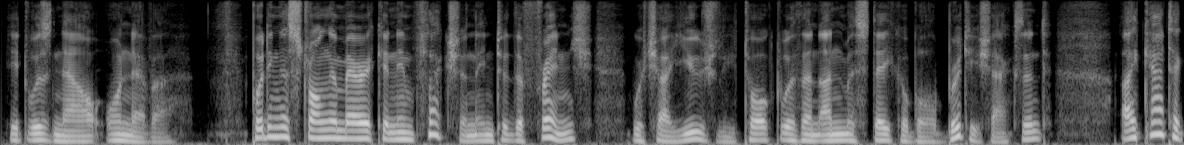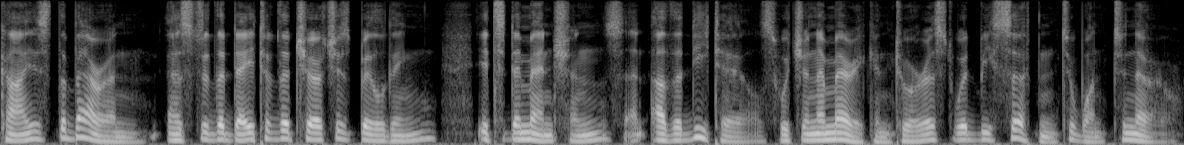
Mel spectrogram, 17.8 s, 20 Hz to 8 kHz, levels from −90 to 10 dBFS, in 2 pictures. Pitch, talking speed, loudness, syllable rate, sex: 125 Hz, 170 wpm, -18 LUFS, 5.1 syllables/s, male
